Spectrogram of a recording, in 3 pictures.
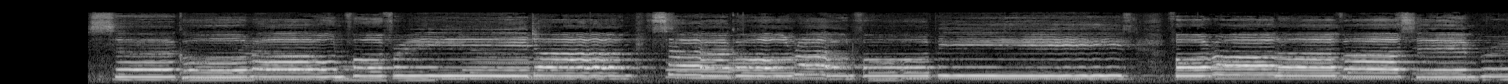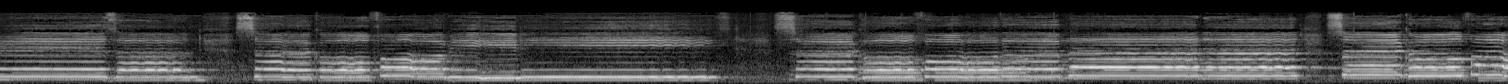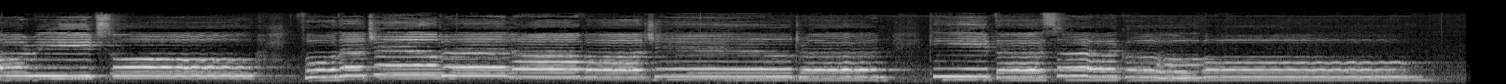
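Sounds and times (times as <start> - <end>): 
soprano circle chant: 0.9 - 44.6.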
